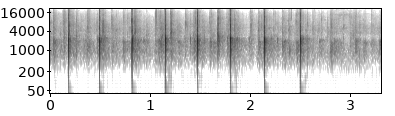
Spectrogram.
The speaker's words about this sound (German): überall, wo ihr uns verstehen könnt, wo ihr der deutschen Sprache mächtig seid, lasst uns diesen Menschen noch mal einen kraftvollen Applaus geben heute Morgen.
